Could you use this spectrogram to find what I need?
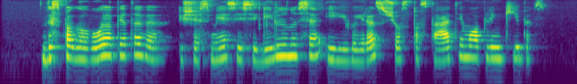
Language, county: Lithuanian, Šiauliai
